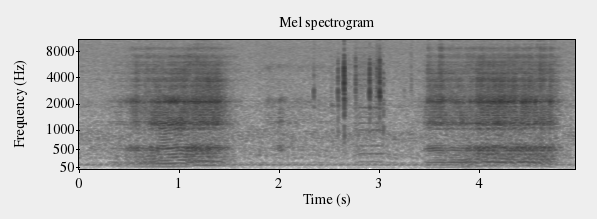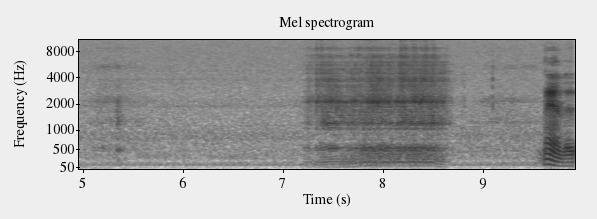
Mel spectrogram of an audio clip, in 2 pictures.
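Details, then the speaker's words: Man sharing a convention hotel room, asleep lying on his side: three loud, harsh snores with quiet gaps, about 17 breaths a minute; heavy snoring in sleep. "nds there's that one guy that snores listen to that it sounds painful ain't even make that noise it hurts too much"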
